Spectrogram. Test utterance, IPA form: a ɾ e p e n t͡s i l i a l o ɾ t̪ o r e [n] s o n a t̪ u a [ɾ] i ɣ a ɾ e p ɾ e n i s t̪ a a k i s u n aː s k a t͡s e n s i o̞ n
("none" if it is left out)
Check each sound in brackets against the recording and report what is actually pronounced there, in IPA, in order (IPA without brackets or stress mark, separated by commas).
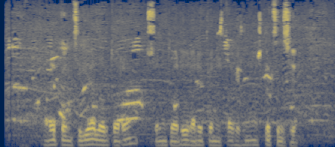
n, ɾ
